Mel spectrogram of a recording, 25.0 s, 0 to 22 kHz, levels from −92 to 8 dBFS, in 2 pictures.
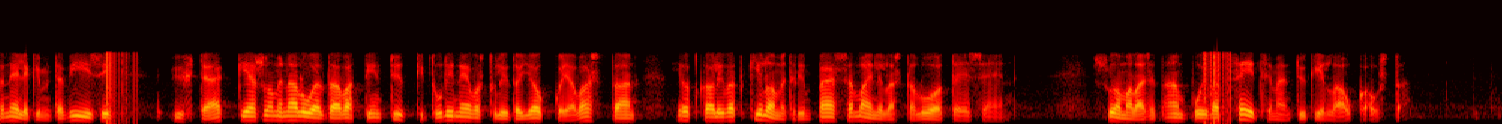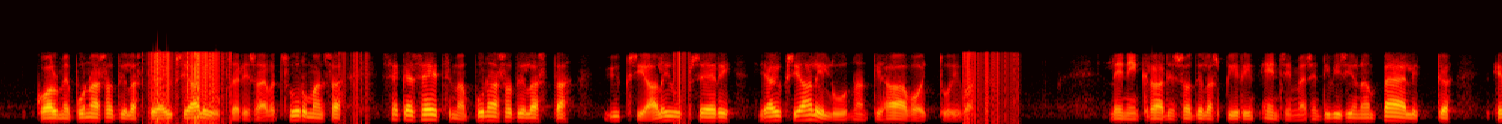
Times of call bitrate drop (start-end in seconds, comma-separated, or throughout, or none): none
